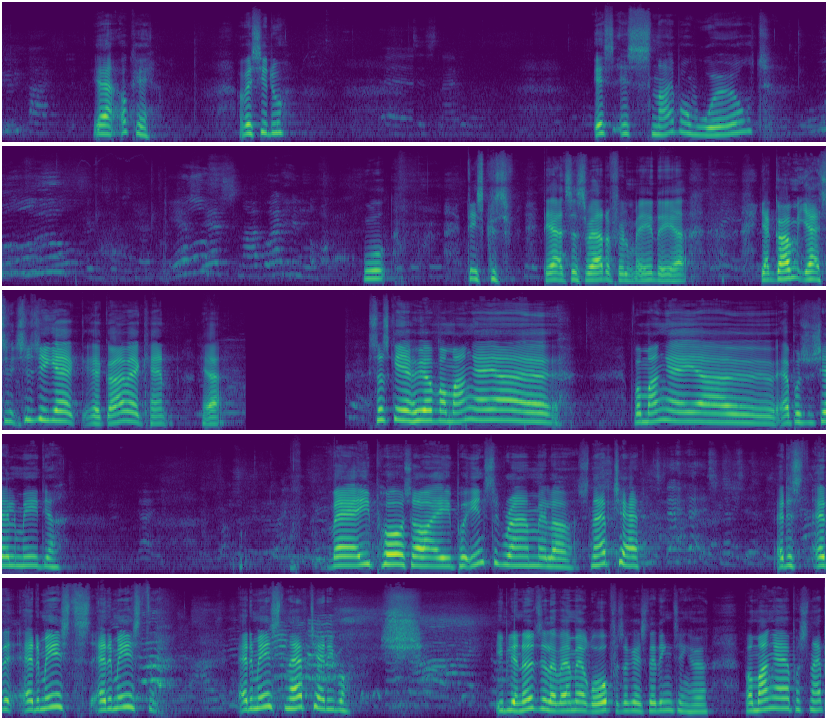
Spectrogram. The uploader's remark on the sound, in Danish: Podcasten fungerer også som en Q&A, hvor en aktiv og interesseret skoleklasse spørger ind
